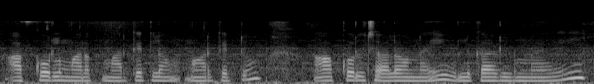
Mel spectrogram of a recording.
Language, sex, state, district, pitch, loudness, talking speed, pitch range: Telugu, female, Andhra Pradesh, Srikakulam, 175 Hz, -27 LUFS, 110 wpm, 170-190 Hz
